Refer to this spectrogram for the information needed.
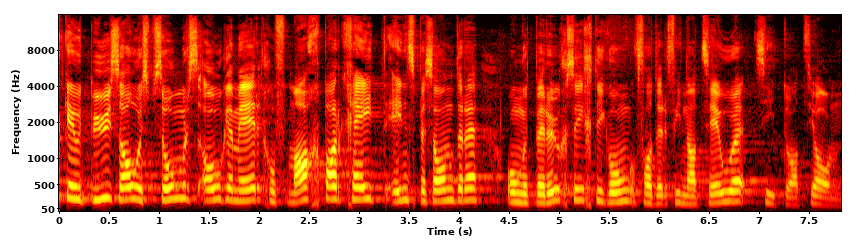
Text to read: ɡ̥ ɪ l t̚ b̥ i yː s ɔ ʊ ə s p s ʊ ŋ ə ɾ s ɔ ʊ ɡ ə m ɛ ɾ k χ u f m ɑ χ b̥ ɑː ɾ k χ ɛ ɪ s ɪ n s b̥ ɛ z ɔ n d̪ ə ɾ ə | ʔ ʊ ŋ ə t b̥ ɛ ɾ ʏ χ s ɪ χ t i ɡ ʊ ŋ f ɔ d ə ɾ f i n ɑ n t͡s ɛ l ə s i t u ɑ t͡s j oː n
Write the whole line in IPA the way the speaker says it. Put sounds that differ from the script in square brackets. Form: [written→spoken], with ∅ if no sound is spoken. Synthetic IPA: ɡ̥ ɪ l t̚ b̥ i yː s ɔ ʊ ə s p s ʊ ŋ ə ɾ s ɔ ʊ ɡ ə m ɛ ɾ k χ u f m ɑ χ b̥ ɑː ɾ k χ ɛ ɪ [s→t] ɪ n s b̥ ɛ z ɔ n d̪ ə ɾ ə | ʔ ʊ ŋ ə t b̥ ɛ ɾ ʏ χ s ɪ χ t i ɡ ʊ ŋ f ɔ d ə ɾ f i n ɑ n t͡s ɛ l ə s i t u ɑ t͡s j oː n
